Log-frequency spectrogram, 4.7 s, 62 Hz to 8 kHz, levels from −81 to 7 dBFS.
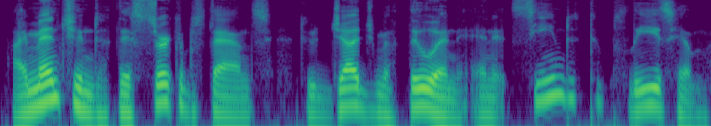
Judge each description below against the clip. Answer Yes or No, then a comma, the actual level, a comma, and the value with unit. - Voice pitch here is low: Yes, low, 115 Hz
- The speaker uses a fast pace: No, average, 165 wpm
